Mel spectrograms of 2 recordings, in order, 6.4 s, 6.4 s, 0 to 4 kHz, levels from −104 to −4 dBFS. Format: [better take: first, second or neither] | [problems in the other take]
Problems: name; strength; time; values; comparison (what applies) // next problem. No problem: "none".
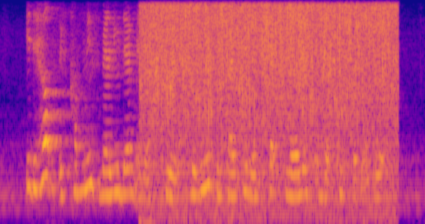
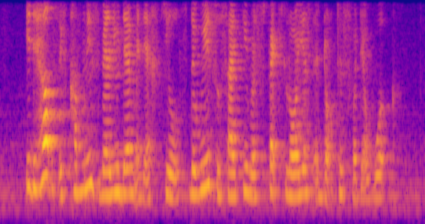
second | background sound (Stream); 4 dB above the speech // room echo; dies away in 1.4 s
